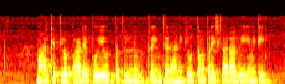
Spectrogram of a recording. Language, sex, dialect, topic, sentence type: Telugu, female, Central/Coastal, agriculture, statement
